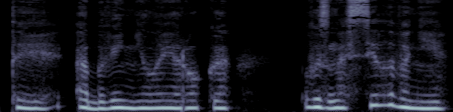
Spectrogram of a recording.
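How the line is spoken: Whisper. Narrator (Russian): прошептала Эва

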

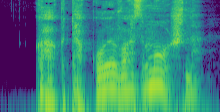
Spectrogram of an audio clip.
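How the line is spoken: Whispered. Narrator (Russian): прошептал

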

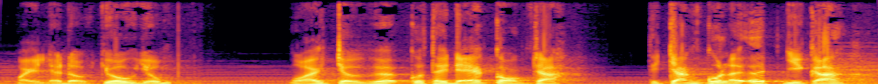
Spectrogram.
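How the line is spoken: Aggressive angry scolding. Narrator (Vietnamese): Ông Tuấn hùng hăng, giận dữ, quát mắng

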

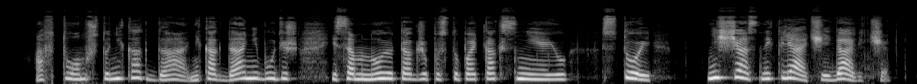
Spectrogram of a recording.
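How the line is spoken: Barely audible reminder. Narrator (Russian): Еле слышно напомнила Таня

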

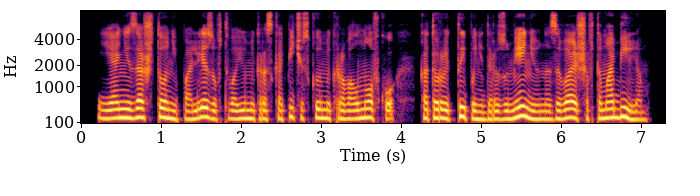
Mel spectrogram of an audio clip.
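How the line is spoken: Growling. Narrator (Russian): рычал он

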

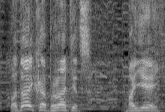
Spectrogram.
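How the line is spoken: Loud. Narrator (Russian): громко сказал хозяину

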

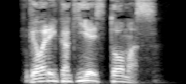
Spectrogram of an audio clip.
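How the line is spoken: Barking shout. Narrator (Russian): рявкнул Сальвати

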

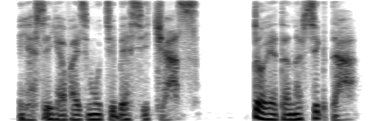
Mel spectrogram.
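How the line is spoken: Whispering. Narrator (Russian): прошептал Роджер

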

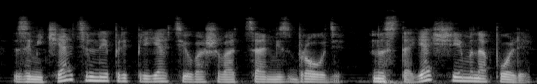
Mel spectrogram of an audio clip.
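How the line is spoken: Smug, confidential tone. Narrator (Russian): сказал самодовольным и конфиденциальным тоном

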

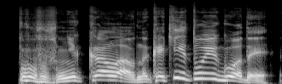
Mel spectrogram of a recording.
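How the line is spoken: Laughing along. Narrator (Russian): рассмеялся я вместе со всеми

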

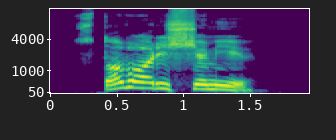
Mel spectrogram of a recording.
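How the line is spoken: Stern reply. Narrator (Russian): строго ответил глава города

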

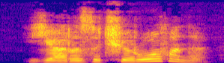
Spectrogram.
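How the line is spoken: Soft speech. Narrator (Russian): тихонько сказала Фанни Эдмонту

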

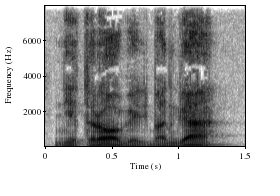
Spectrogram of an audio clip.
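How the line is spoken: Pained, sickly voice. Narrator (Russian): сказал прокуратор больным голосом

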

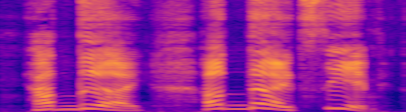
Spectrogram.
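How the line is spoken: Shrieking. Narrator (Russian): Анька визжала

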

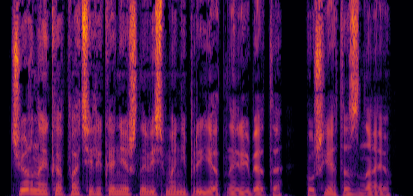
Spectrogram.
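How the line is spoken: Grim smirk. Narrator (Russian): мрачно усмехнулась Нера

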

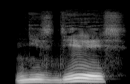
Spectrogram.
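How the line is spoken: Gruff mutter. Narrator (Russian): буркнул Эдуардо

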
